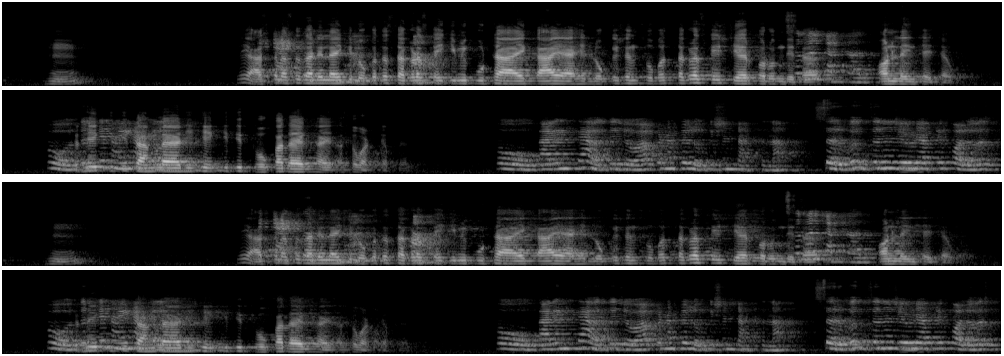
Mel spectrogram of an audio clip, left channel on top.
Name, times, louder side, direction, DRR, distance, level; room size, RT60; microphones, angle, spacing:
voice 1, 0.4-0.8 2.3-8.2 8.8-9.5 10.8-13.7 14.0-14.1 19.0-19.2, left 4 dB, 65° left, 10 dB, 1.7 m, -29 dB
voice 2, 2.7-3.7 4.1-4.3 7.9-8.6 10.4-12.2 14.9-17.8 18.1-19.9, equal, 10° right, 0 dB, 6.1 m, -34 dB
28.0 x 22.0 x 4.9 m, 0.74 s
head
